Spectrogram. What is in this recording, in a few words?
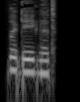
"begegnet", German; adjectives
